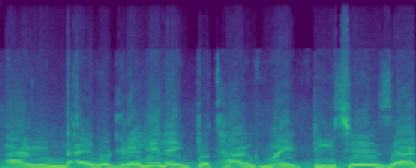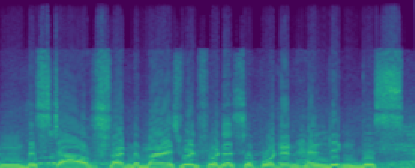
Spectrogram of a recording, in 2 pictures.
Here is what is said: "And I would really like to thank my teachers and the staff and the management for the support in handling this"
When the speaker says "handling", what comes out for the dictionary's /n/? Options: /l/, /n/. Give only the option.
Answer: /l/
